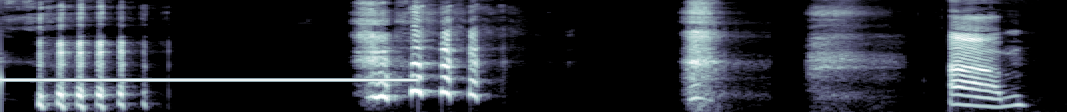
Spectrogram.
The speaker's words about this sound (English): another bleep.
